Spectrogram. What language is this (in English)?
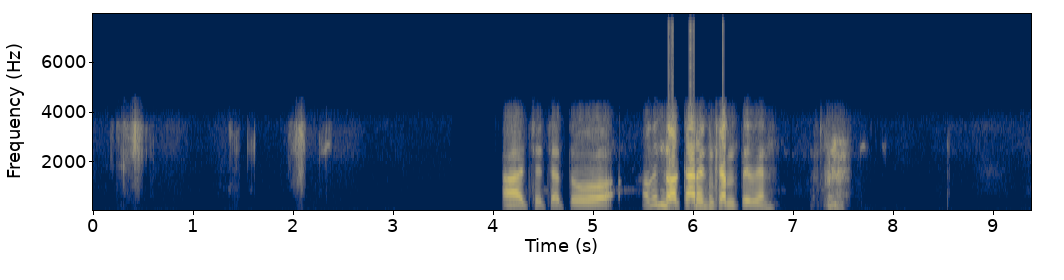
Santali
